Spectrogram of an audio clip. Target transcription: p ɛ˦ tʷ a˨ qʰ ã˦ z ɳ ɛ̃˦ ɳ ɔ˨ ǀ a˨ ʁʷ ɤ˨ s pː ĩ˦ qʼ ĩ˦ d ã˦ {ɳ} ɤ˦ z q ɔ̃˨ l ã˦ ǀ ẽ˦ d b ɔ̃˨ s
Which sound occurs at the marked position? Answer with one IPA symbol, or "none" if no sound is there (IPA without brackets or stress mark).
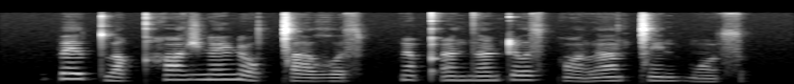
ʈ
